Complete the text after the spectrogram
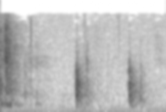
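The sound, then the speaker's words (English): The back door to a stage, really a room where children gather, opens with a few short clunks and rattles, three quick knocks of wood and latch spaced about half a second apart, moderately loud, with no voices. “Here's the back door to the stage.”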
